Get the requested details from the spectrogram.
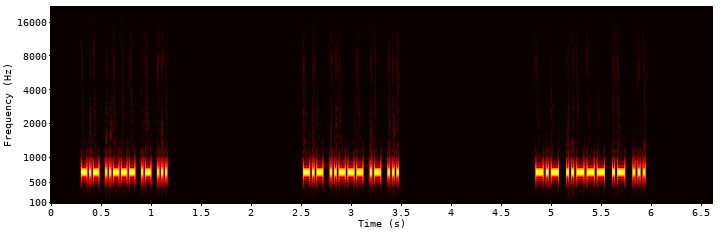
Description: Morse code, heard as a keyed tone, about 51 wpm, 700 Hz. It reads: K2AS K2AS K2AS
